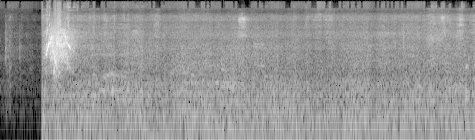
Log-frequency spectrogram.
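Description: A nearly century-old Moscow metro train roars loudly and steadily after an abrupt start, with dense rumbling rattle throughout.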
